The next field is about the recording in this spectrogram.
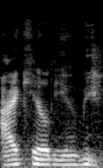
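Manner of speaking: whispered speech. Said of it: "What'd you whisper?".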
